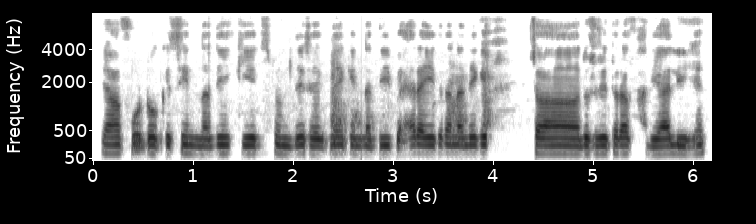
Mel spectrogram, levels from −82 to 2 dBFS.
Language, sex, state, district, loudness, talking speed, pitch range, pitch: Hindi, male, Uttarakhand, Uttarkashi, -18 LUFS, 225 wpm, 115-125 Hz, 120 Hz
